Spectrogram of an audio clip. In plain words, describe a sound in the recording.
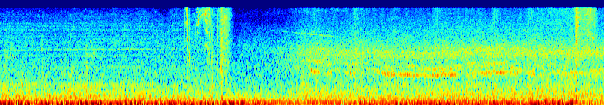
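A strong wind rumbles and blows steadily.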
